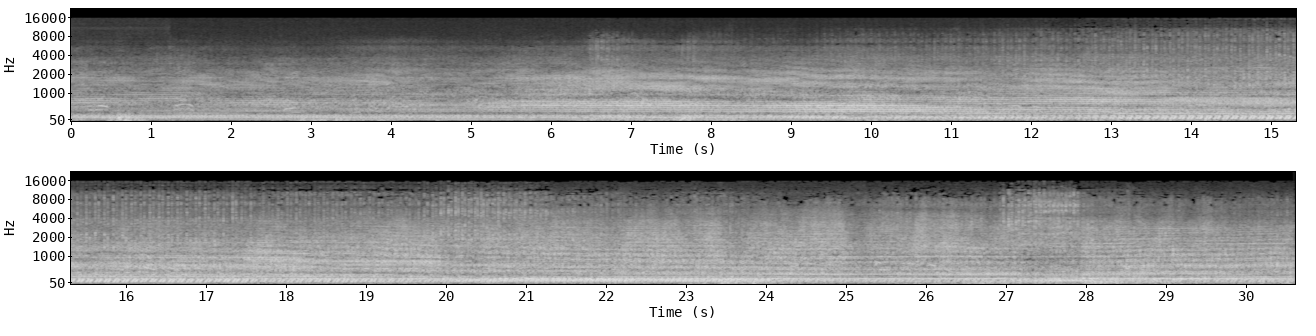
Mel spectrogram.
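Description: A Legal Eagle ultralight's four-stroke V-twin Generac engine and propeller running steadily as the plane comes in and rolls past close by. The engine grows louder toward the middle, and its pitch slides down a little as it goes past.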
